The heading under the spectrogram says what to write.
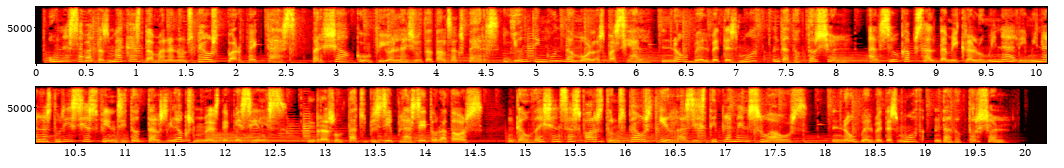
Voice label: female catalan shoes comercial; ideasonora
